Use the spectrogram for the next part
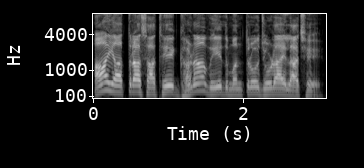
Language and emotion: Gujarati, neutral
